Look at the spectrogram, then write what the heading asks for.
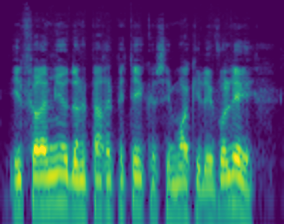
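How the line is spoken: Sharp exclamation. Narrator (French): s'écria Jacques Rotney vivement

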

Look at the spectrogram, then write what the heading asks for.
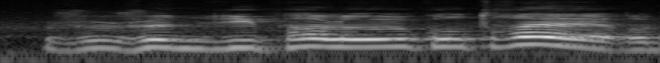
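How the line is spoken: Troubled stammering. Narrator (French): balbutia le pauvre diable, troublé par le ton d'Armand

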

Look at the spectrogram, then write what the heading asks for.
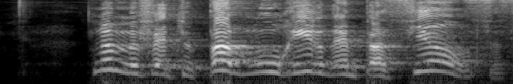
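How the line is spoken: Countess crying out, agitated. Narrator (French): s'écria la comtesse, les mains tremblantes

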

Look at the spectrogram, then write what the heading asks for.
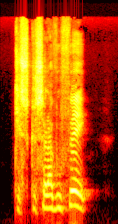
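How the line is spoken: Gruff retort. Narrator (French): répliqua l'ami d'un ton bourru

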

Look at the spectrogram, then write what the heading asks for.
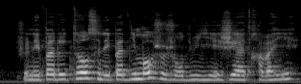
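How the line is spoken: Regretful sigh. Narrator (French): dit-il avec un soupir de regret

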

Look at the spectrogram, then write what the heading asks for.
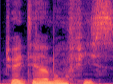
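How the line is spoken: Murmur. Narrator (French): murmura-t-elle

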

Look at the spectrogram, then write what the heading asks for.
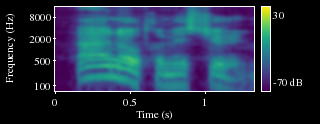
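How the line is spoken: Cold. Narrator (French): dit-il froidement

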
